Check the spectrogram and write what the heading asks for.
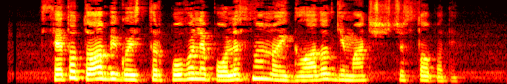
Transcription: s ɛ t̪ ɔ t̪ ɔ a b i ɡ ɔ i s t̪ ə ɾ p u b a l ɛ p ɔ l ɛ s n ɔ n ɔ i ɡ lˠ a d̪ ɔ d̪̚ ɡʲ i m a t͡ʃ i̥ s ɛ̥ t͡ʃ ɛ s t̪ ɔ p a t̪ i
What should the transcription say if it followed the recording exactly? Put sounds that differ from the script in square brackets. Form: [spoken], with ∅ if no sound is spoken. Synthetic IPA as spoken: s ɛ t̪ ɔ t̪ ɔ a b i ɡ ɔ i s t̪ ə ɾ p u [v] a l ɛ p ɔ l ɛ s n ɔ n ɔ i ɡ lˠ a d̪ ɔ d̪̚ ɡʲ i m a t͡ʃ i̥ [ʃ] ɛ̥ t͡ʃ ɛ s t̪ ɔ p a t̪ i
